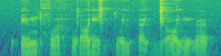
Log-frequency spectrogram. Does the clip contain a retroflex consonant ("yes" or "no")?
no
